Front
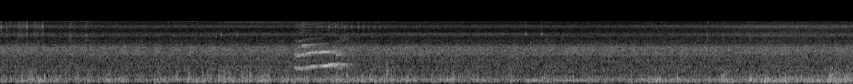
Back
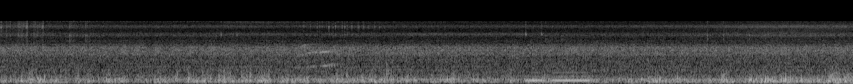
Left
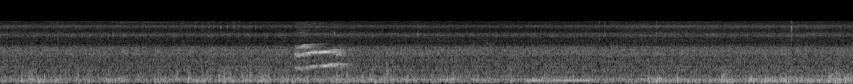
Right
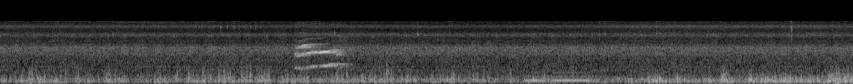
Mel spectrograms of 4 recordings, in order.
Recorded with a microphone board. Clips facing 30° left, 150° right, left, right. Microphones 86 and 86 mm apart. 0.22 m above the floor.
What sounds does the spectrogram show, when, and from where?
2.9 s a cat meowing: 20° left
5.2 s a phone buzzing: straight behind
